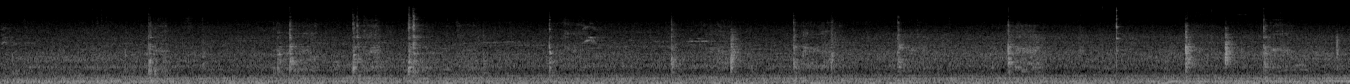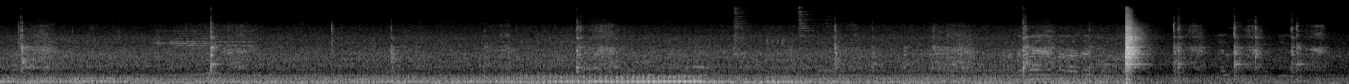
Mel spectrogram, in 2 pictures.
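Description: Chicken tawa masala sizzling on a flat iron tawa, with frequent short knocks and scrapes of the cooking and one loud sharp knock near the end. A low rumble swells in the middle, with background voices.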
